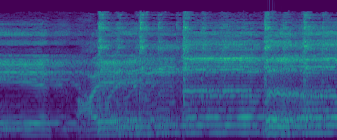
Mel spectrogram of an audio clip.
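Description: Voices chanting a devotional song in unison, with long held notes that shift slowly in pitch and a short break about a second in.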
